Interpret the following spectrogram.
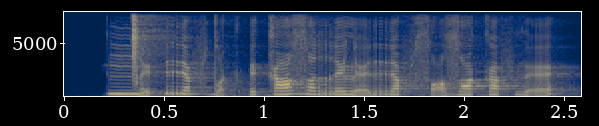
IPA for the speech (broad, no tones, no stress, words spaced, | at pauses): ŋ͡ǀḛʔrefdˤɛ̰kʔek ɛ zˤɪrelɛ̰rɛf sˤa̰zˤəkafðɛ̰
